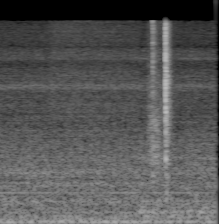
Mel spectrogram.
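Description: Steady low rumble of an airliner cabin in flight, heard from inside the lavatory, with one sharp click near the end from the lavatory door latch.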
